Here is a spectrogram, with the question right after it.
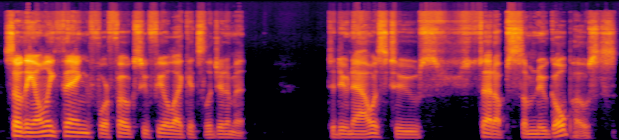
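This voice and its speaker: A man co-hosting a casual history discussion, speaking in a measured, diplomatic way and qualifying his points. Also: low voice, no echo, clean studio sound. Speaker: podcast co-host.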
